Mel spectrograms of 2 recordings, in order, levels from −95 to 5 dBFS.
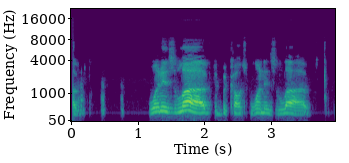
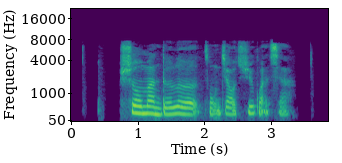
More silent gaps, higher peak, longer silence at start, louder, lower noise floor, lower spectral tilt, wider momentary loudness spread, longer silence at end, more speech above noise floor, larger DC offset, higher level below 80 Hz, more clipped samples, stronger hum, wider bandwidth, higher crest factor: neither; about the same, -6 dBFS vs -4 dBFS; second, 0 s vs 0.75 s; second, -24 LUFS vs -19 LUFS; about the same, -59 dBFS vs -57 dBFS; about the same, -4 dB/octave vs -4 dB/octave; first, 20 LU vs 11 LU; second, 0.4 s vs 0.6 s; about the same, 35 dB vs 38 dB; neither; second, -76 dBFS vs -62 dBFS; neither; neither; about the same, 7.8 kHz vs 8 kHz; about the same, 20 dB vs 16 dB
